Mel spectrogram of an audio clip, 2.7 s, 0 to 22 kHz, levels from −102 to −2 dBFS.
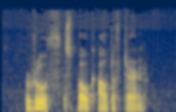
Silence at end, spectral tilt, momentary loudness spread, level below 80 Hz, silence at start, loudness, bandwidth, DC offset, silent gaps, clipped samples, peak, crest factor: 0.5 s; -6.5 dB/octave; 12 LU; -48 dBFS; 0.4 s; -20 LUFS; 16 kHz; under 0.1%; none; under 0.1%; -2 dBFS; 20 dB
